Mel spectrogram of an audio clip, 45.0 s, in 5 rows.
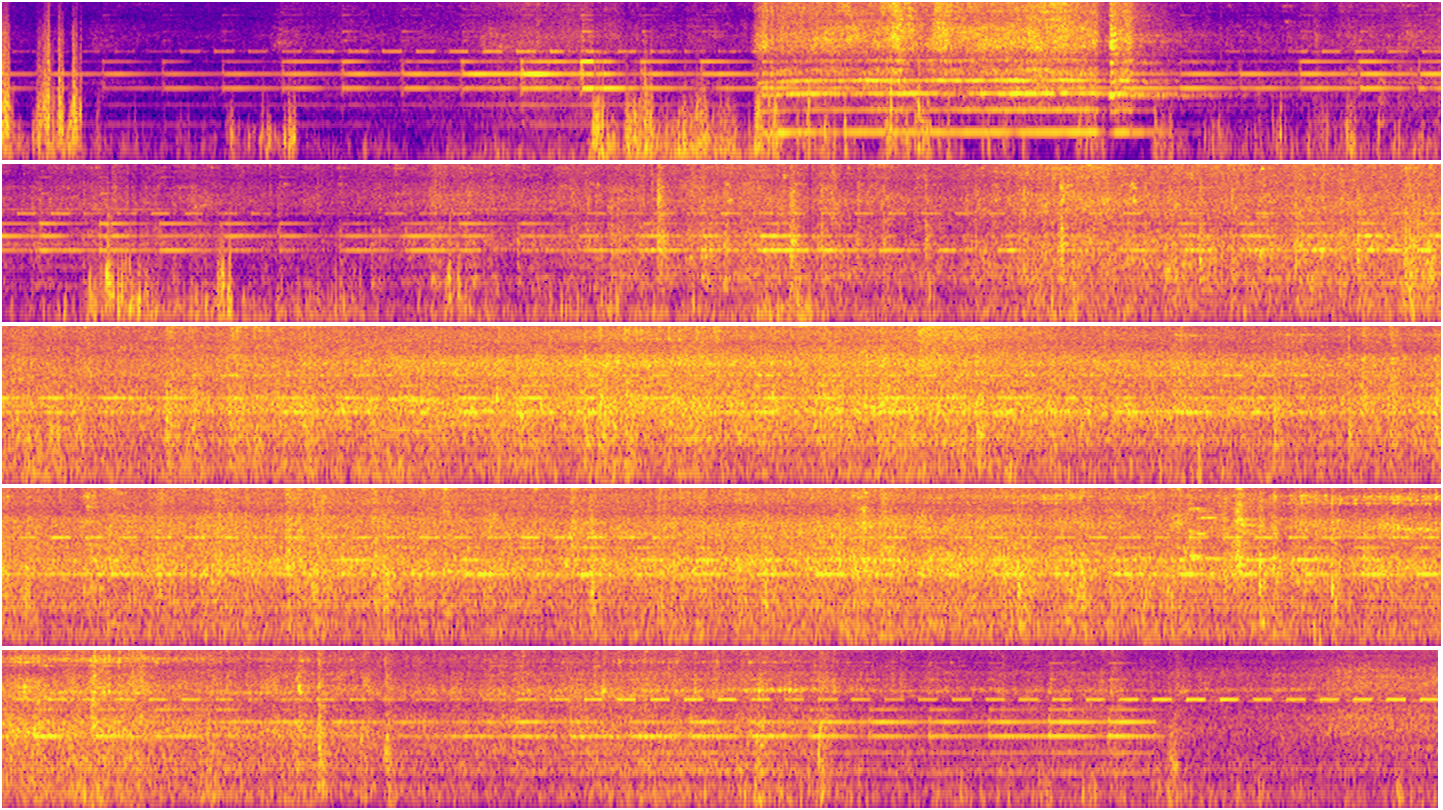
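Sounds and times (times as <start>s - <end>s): steam train rolling past: 0.0s - 44.9s
steady high-pitched tones: 8.0s - 44.9s
wheels clicking over rail joints: 9.2s - 44.0s.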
